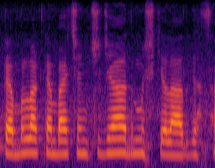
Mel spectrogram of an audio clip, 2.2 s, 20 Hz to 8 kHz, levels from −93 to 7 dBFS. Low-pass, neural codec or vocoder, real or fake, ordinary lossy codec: none; none; real; none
